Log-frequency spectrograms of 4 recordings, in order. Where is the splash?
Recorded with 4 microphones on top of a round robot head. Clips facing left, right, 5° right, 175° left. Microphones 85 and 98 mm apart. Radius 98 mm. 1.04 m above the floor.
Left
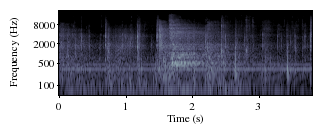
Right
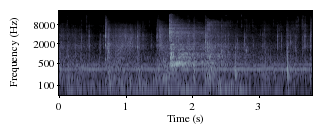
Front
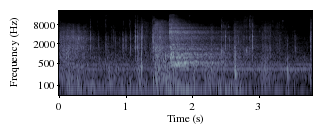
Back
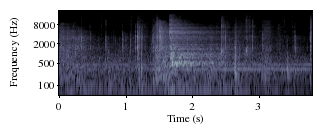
95° right, 2.5 m.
